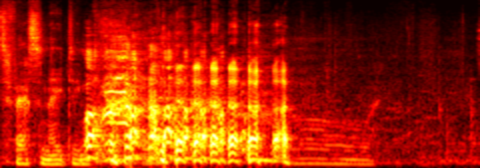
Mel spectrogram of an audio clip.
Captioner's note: laughter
